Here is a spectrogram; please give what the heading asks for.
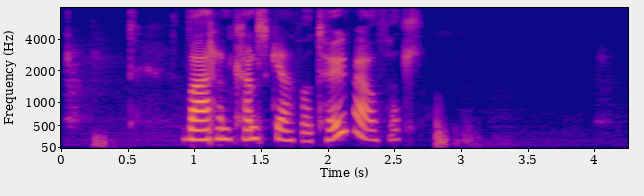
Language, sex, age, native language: Icelandic, female, 20-29, Icelandic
